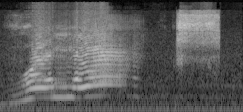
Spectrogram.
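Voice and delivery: retold dad yell. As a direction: bark relax at the baby, hammed-up. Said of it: "would just start yelling".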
